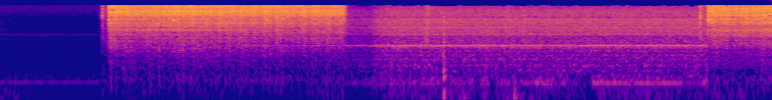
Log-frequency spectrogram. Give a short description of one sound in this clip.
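An arc welder hisses and crackles steadily.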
